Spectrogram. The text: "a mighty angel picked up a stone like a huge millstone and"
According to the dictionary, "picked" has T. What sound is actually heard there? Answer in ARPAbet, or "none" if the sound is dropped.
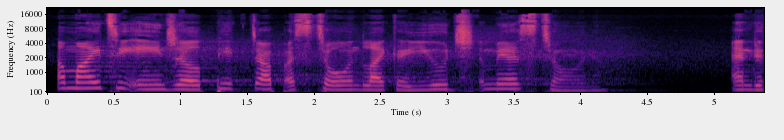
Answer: T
